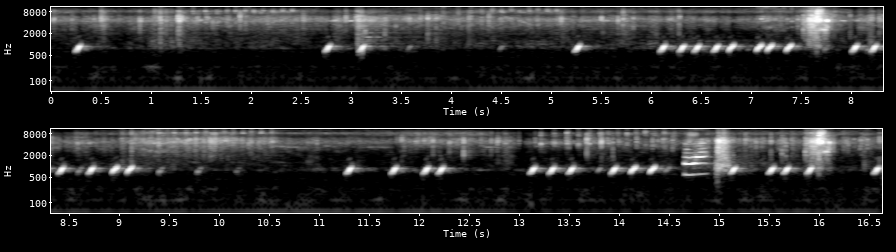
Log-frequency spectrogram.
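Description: Short bright electronic game blips chirp in quick runs.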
